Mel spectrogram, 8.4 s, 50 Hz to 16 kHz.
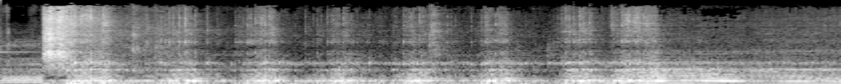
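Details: Newly bought cheap Nissan R33 Skyline GTS-t being driven on the road, gearbox also noted as sounding horrible. The engine surges unevenly in rough pulses about once a second instead of pulling smoothly; running rough, cause not yet known.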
